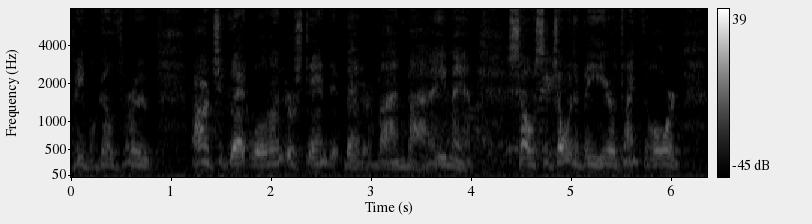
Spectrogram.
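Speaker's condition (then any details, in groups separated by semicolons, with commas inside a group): Vocal fold paralysis, bilateral; speaks with false vocal folds; voice partly regained since loss about 9 years ago, false-fold voicing on camera exam, Baptist Hospital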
